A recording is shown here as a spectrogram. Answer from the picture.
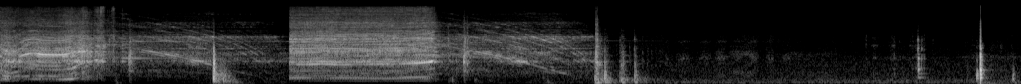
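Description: Cordless circular saw cutting a wooden board in two bursts, the motor winding down with a falling whine after each. A single knock follows about six seconds in, then only a couple of faint clicks.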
